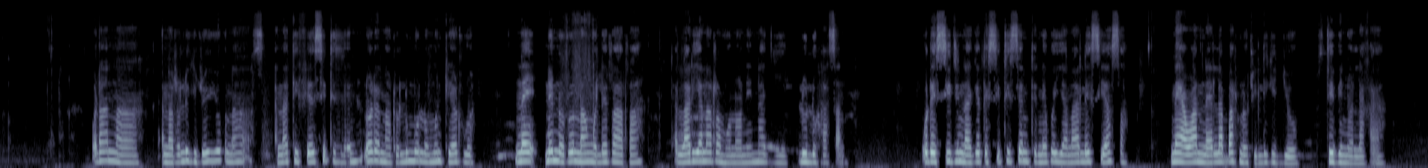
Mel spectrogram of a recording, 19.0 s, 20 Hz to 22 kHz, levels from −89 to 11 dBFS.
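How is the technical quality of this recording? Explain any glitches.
The recording has three network-related glitches, two bursts of repeated packet loss and one brief concealed dropout.

Repeated packet loss (robotic sound) occurs from 4.49 to 4.69 s and again from 10.93 to 11.08 s. Each stretch holds four gaps, up to 54 ms long in the first and 20 ms in the second. The receiver patches each hole by extending the preceding sound, so synthetic fill covers about 59% and 46% of the spans. The result is choppy, with pieces missing. On a spectrogram, harmonics flatten into repeated, smeared blocks, and the waveform shows a stuttering envelope.

Short concealed packet loss occurs at 6.25–6.29 s, where about 20 ms never arrived in time. The decoder bridged it with roughly 22 ms of extrapolated audio, continuing the last pitch or noise shape before blending back into the real signal. It is heard as a quick smear or wobble. 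A spectrogram shows a narrow, slightly blurred vertical band.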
